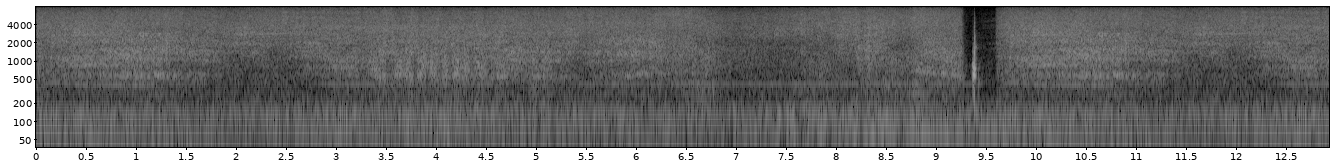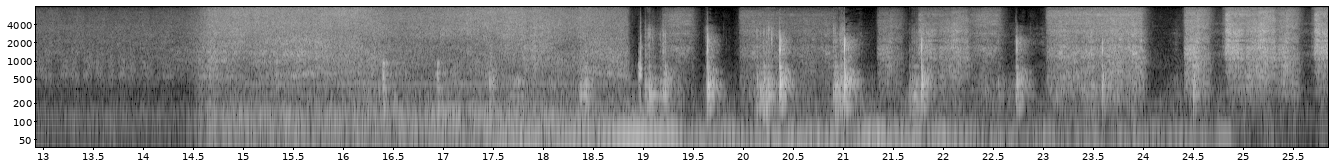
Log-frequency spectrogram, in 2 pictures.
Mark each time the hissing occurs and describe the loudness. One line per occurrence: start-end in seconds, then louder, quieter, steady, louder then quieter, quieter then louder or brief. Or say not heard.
0.0-25.8 louder.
